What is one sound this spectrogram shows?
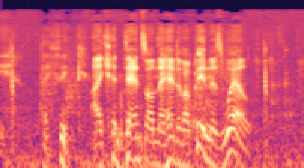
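A lock clicks open.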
